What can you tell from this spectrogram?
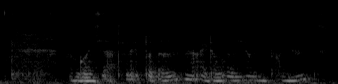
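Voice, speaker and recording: A woman whispers at a fairly quick pace in an American accent, with audible room echo around her. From United States. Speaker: travel vlogger. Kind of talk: casual vlog. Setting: room in a rented apartment. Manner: whispering.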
